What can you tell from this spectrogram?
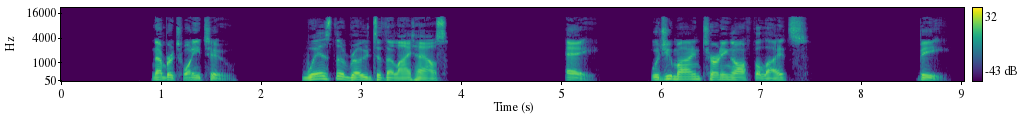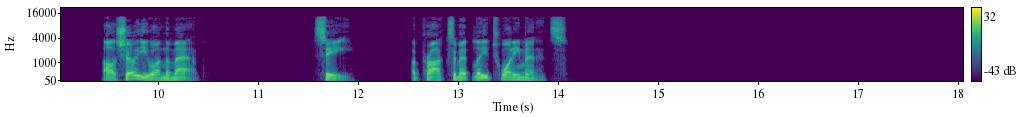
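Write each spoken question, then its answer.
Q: Where's the road to the lighthouse?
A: B: I'll show you on the map.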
